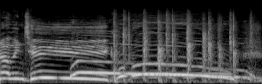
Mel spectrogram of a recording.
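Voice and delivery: high, whooping cheer; excited cheer. Real, not acted. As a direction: whoop it up for the guests. Radio host cheering guests in.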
